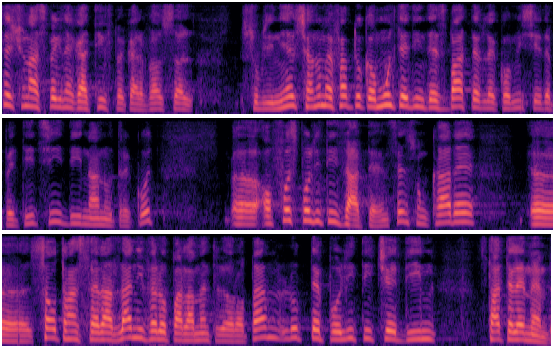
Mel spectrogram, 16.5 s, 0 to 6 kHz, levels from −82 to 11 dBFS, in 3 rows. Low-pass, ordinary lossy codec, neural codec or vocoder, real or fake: 5.4 kHz; none; autoencoder, 48 kHz, 128 numbers a frame, DAC-VAE, trained on Japanese speech; fake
